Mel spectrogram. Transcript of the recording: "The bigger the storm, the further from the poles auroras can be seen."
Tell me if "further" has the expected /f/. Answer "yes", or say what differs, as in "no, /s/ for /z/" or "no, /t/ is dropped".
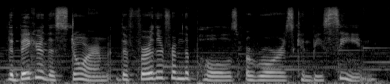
yes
